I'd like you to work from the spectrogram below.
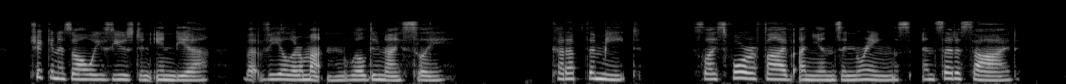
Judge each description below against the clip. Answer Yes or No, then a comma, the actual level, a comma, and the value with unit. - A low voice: No, high, 215 Hz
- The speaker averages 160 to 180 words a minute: No, average, 150 wpm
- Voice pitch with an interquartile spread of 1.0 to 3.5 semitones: Yes, average, 2.8 semitones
